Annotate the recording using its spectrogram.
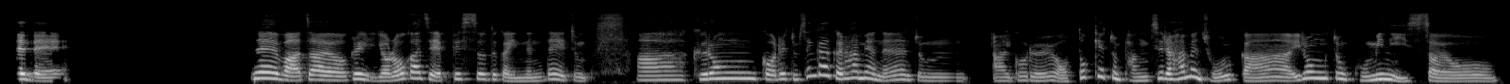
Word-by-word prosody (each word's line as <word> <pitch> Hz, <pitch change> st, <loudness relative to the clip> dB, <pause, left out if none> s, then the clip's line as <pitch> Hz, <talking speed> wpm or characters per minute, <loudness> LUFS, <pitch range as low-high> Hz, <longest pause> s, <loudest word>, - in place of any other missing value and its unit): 네네. 165 Hz, -10 st, +4 dB, 1.8 s
네, 280 Hz, -1 st, +6 dB
맞아요. 195 Hz, -2 st, +2 dB
그리고 235 Hz, -9 st, +3 dB
여러 180 Hz, +8 st, +2 dB
가지 280 Hz, -2 st, +2 dB
에피소드가 245 Hz, +4 st, -2 dB
있는데 165 Hz, +9 st, -3 dB
좀 170 Hz, -5 st, -10 dB, 0.5 s
아 205 Hz, +1 st, -3 dB
그런 270 Hz, +2 st, +2 dB
거를 245 Hz, 0 st, 0 dB
좀 230 Hz, -2 st, -6 dB
생각을 380 Hz, -, +1 dB
하면은 225 Hz, -, -1 dB
좀 165 Hz, -4 st, -10 dB, 0.2 s
'아 165 Hz, +2 st, -7 dB
이거를 180 Hz, +1 st, -6 dB
어떻게 315 Hz, -, -4 dB
좀 265 Hz, -7 st, 0 dB
방지를 235 Hz, +6 st, 0 dB
하면 310 Hz, +1 st, +3 dB
좋을까.' 170 Hz, -5 st, -4 dB
이런 285 Hz, -, +2 dB
좀 255 Hz, -4 st, 0 dB
고민이 215 Hz, +1 st, +3 dB
있어요. 150 Hz, -1 st, -5 dB
210 Hz, 240 characters per minute, -23 LUFS, 170-255 Hz, 1.8 s, 네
